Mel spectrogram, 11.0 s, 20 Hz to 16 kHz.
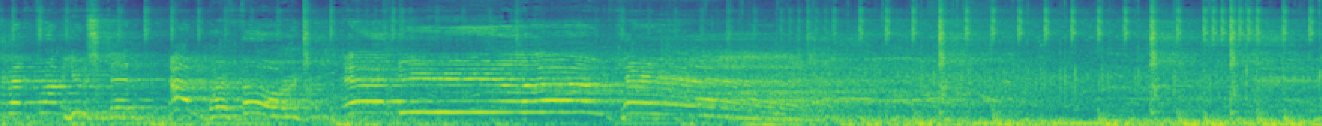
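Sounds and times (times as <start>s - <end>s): announcer calling out: 0.0s - 7.0s
loud music with heavy bass: 0.0s - 11.0s
crowd cheering: 4.3s - 11.0s.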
